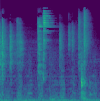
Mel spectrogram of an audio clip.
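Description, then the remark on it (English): A small die, rolled during a tabletop role-playing game, drops and clatters across a hard surface, a quick series of sharp, bright clicks and rattles that trail off as it rolls away underneath a mini fridge. “Oh, it went underneath the mini fridge.”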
